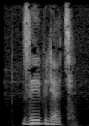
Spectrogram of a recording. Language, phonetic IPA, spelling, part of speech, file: Russian, [zə(j)ɪˈvlʲætʲ], заявлять, verb, Ru-заявлять.ogg
- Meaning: 1. to declare, to announce 2. to say (of a high-rank person or ironically), to claim, to state 3. to apply (to submit oneself as a candidate) 4. to file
